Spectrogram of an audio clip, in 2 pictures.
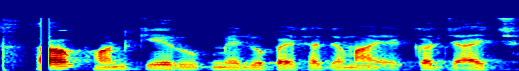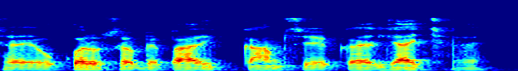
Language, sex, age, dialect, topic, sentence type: Maithili, male, 18-24, Bajjika, banking, statement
